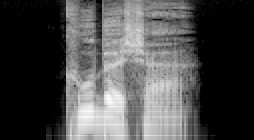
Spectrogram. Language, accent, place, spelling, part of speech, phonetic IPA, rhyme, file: German, Germany, Berlin, kubischer, adjective, [ˈkuːbɪʃɐ], -uːbɪʃɐ, De-kubischer.ogg
- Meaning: inflection of kubisch: 1. strong/mixed nominative masculine singular 2. strong genitive/dative feminine singular 3. strong genitive plural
